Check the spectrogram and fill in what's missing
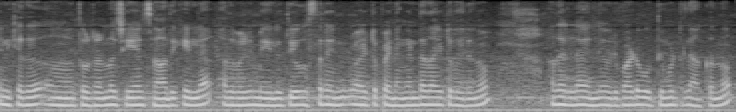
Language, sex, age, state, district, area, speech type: Malayalam, female, 30-45, Kerala, Pathanamthitta, rural, spontaneous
